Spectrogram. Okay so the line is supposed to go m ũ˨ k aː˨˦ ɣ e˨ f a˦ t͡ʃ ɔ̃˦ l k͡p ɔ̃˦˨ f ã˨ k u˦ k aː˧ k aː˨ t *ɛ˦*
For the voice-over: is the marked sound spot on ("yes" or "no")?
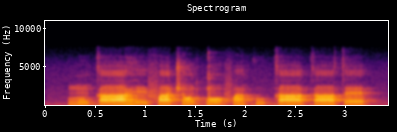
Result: no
